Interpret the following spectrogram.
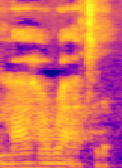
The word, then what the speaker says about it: Maharata: of large books collectively called the Maharata, pronounced Ma-ha-ra-ta, translates into the Inner Christos dispensations.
